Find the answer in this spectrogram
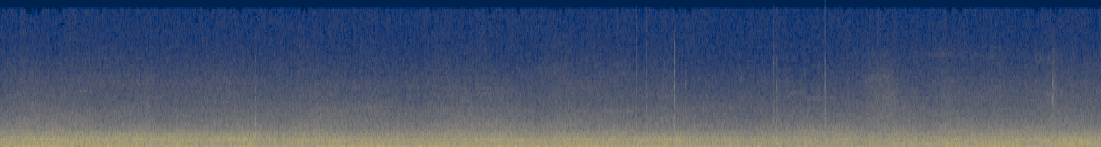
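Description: Steady road and engine noise of a moving car, heard from inside the car.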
